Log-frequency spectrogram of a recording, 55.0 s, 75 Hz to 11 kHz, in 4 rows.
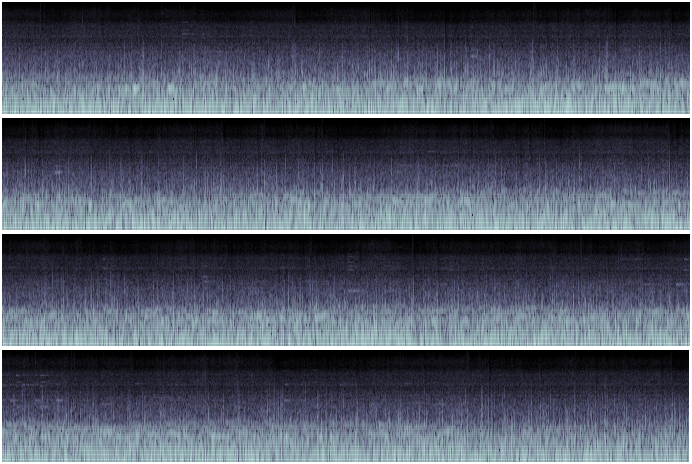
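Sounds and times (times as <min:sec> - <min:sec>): car road and wind noise: 0:00.0 - 0:55.0.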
